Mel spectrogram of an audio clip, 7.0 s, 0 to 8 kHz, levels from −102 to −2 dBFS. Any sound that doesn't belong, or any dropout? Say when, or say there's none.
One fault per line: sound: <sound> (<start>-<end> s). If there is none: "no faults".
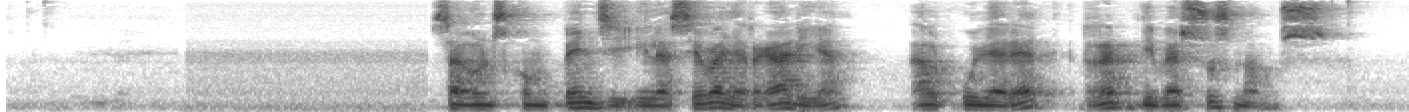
no faults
